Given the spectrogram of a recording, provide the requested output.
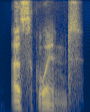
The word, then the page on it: asquint: British English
